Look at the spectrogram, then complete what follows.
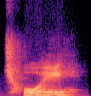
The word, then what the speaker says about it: Choi: birth to their kids so my last name Choi is uh Cantonese meaning uh Cantonese pronunciation of the Chinese surname Tai and in hokkien it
